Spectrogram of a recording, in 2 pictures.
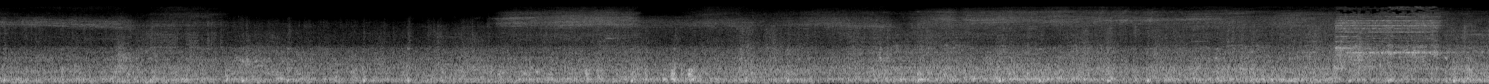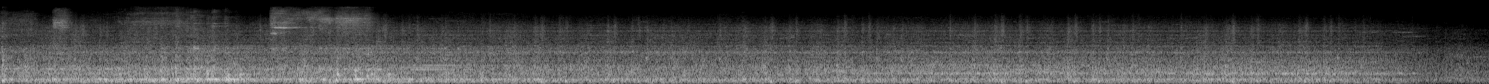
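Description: A train passing through on the rails: a steady noise of wheels on track with a thin high-pitched squeal through the middle, loudest a little past halfway and falling away near the end.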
